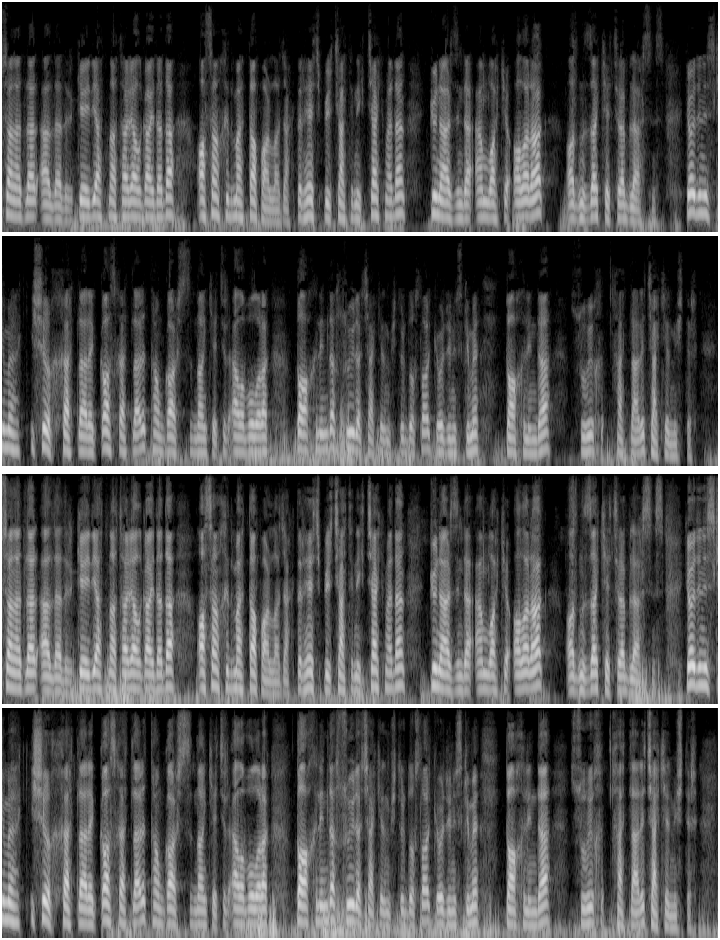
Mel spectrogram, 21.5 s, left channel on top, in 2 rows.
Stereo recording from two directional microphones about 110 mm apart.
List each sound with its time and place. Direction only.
0.0 s a man's voice: 30° right (ahead or behind)
6.8 s speech: 5° right (ahead or behind)
10.2 s speech: 35° right (ahead or behind)
11.1 s speech: 15° right (ahead or behind)
11.9 s speech: 25° right (ahead or behind)
14.8 s speech: 40° right (ahead or behind); by 18.9 s 20° right (ahead or behind)
19.4 s speech: 35° right (ahead or behind)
